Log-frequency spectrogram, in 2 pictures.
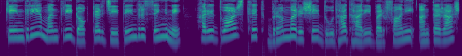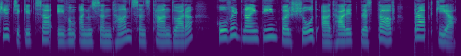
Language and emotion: Hindi, neutral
